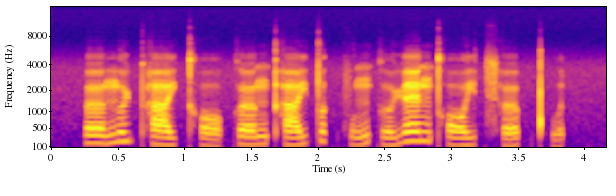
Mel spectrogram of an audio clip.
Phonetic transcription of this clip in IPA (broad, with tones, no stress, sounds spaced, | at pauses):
œː˧ n̪ ɵ˥ ɥ pʰ aː˨ j kʰ ɔː˨˩ k œː˨˧ ŋ t̪ʰ aː˨˥ j t̪ ɐ˥ k̚ f ʊ˨˥ ŋ k ɵ˨˥ ɥ ɛː˥ ŋ kʰ ɔː˨˧ j t͡sʰ œː˨˥ p̚ kʷʰ ɐ˨˥ t̚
